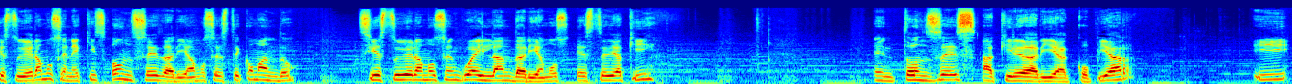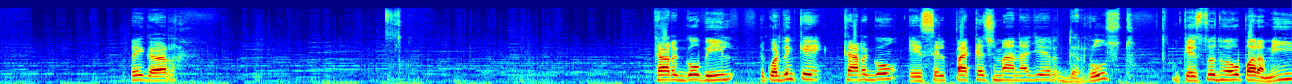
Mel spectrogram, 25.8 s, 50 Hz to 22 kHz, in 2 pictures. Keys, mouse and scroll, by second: 6.5-8.3 drag, 9.2-10.9 drag, 13.0 click, 14.3 right click, 15.8 click.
